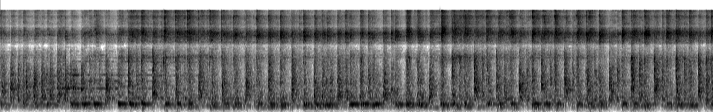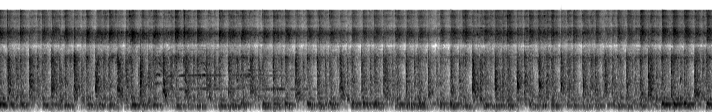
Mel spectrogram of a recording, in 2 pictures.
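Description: Several large hand-held frame drums (dafs) beaten together in a fast, steady, dense rhythm.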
